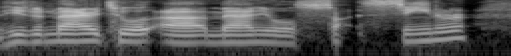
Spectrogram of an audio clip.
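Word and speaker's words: Seigner: She's actually in the Ninth Gate, Emanuel Siner. So in addition to that, he has four accusations of either rape or sexual miscond. He's been married to Emanuel Senior S.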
